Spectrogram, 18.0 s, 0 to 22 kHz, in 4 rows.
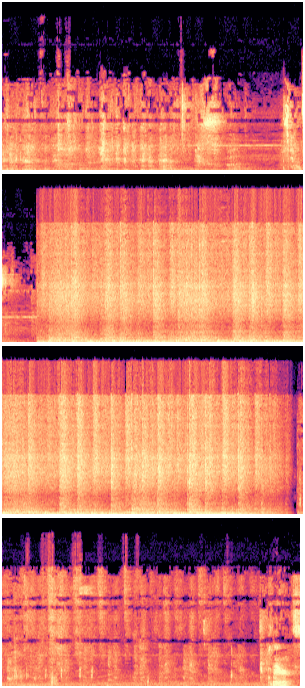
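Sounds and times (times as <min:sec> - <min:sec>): music with drum beat and heavy bass: 0:05.0 - 0:13.4.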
